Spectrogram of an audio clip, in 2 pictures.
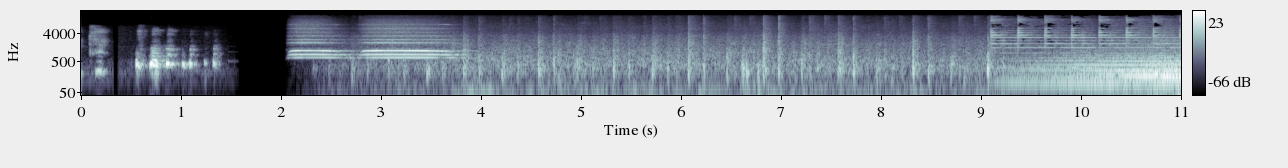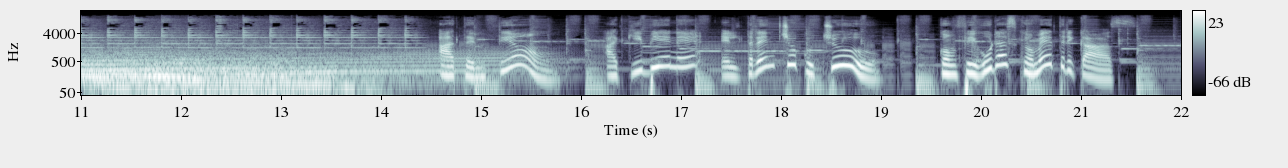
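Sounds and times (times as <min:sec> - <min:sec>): steam train whistle: 0:02.1 - 0:03.9
train wheels clattering on rails: 0:03.4 - 0:14.4
level crossing bell ringing: 0:09.1 - 0:15.2
low falling pitch tone: 0:09.1 - 0:15.8.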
